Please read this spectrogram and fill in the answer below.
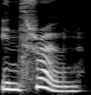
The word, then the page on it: enthrone: British English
